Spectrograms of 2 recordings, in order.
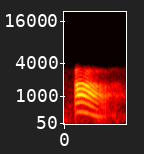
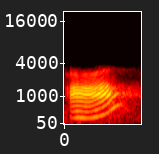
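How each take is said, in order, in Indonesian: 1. Nadanya turun tajam seperti suara marah. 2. Nadanya naik seperti suara orang terkejut. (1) "Yang keempat nadanya turun kayak orang marah. Disentak ya" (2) "nada kedua itu naik. Berarti bacanya kayak orang kaget"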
